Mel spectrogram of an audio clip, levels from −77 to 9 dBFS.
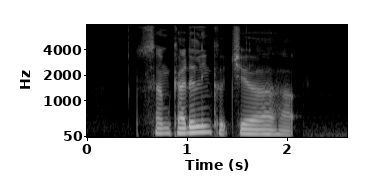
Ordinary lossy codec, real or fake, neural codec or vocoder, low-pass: none; real; none; none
